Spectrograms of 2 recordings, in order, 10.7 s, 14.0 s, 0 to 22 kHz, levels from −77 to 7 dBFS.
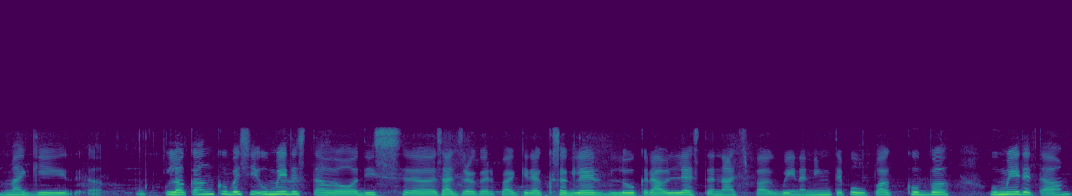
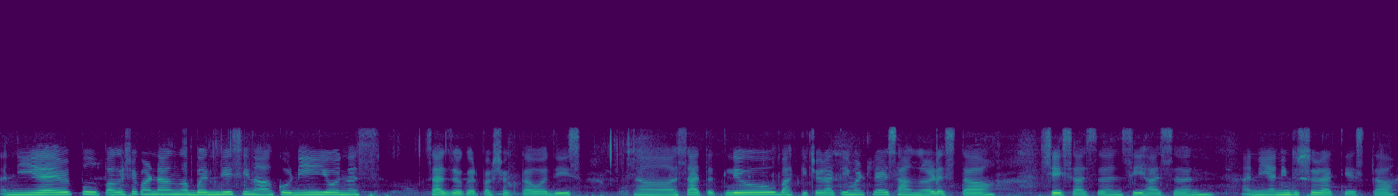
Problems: background sounds at intervals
